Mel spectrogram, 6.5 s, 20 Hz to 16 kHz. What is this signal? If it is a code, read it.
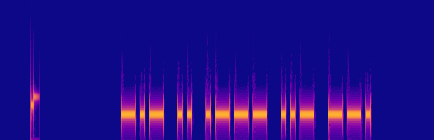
Morse code, heard as a keyed tone, about 17 wpm, 700 Hz. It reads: KIJUG
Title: Code Groups - 5 Letters - 17wpm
